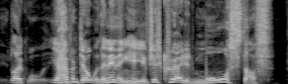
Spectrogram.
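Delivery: high, hyped-up, wound-up rant. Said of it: "you've had a lot of sugar".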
